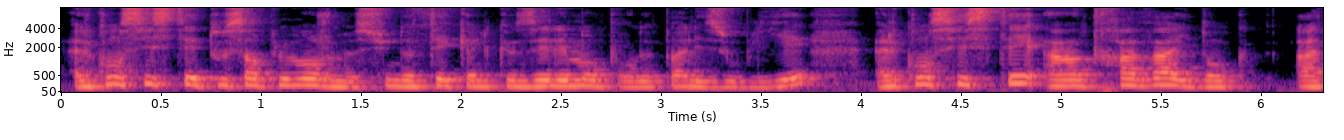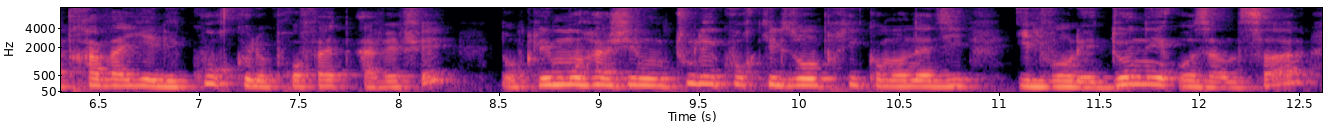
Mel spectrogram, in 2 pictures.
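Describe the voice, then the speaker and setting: An Islamic teacher with a southern French accent gives a live religious lesson, speaking directly to his listeners and building points through repeated lists. His voice is fairly high and dark-toned, and he talks a little fast.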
